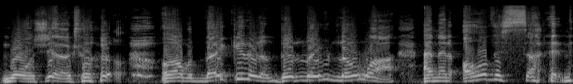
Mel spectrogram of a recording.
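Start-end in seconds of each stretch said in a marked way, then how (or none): 0.0-4.0 daft, silly, goofy comic voice. Acting out Adam and Eve's words, silly goofy voice. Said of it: "that's my silly voice".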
